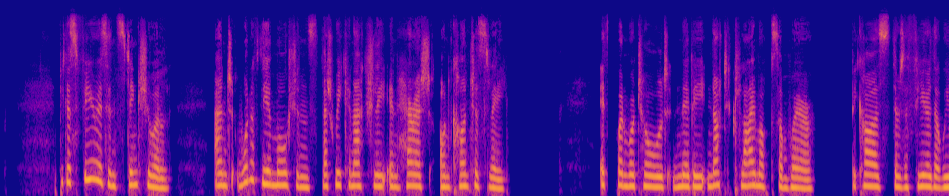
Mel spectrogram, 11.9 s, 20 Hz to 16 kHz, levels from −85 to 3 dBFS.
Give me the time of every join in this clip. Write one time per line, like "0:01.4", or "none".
0:07.6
